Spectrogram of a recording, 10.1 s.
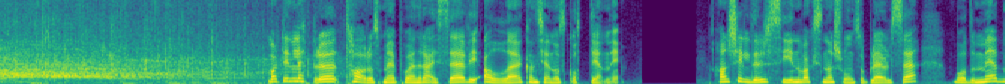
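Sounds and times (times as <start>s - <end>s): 
audience applause: 0.0s - 3.7s
speech: 2.7s - 6.3s, 7.1s - 10.0s.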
